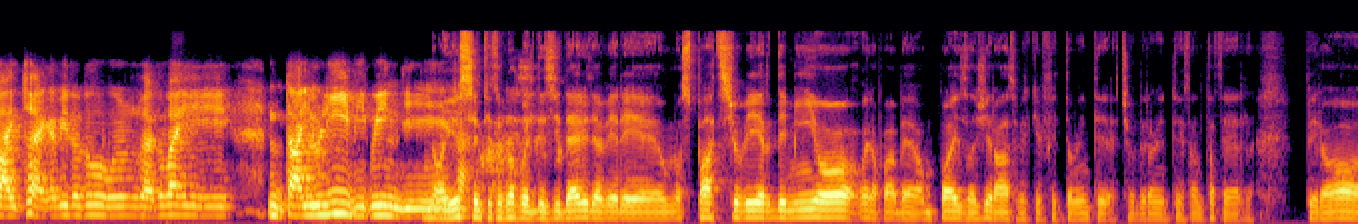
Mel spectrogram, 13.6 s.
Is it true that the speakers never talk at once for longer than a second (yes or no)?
yes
